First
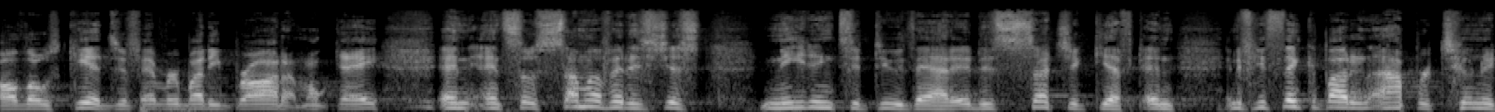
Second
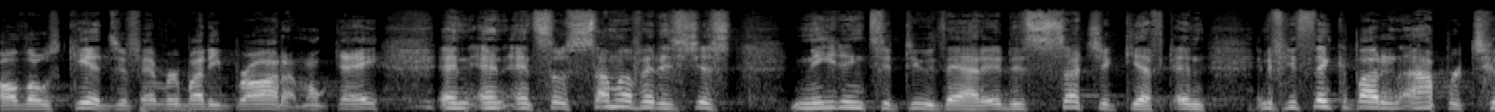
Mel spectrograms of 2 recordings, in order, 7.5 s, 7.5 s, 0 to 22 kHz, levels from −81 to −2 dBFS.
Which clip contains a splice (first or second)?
first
